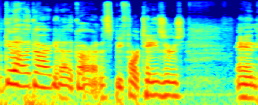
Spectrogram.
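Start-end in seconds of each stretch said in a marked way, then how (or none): 0.0-1.3 high-pitched yelled order, not full volume; mock yell, pitched way up; retold yell. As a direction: re-enact a repeated shouted command. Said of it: "I'm yelling at him".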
